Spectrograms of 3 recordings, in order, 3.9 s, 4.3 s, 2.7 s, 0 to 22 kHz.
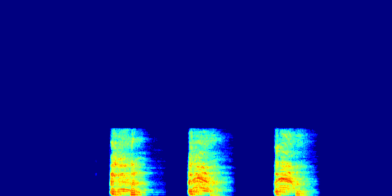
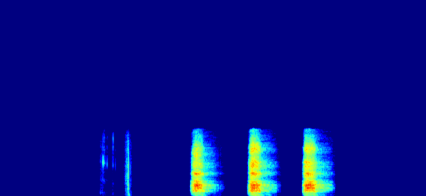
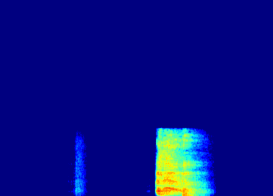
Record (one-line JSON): {"three_cough_length": "3.9 s", "three_cough_amplitude": 30825, "three_cough_signal_mean_std_ratio": 0.38, "exhalation_length": "4.3 s", "exhalation_amplitude": 28734, "exhalation_signal_mean_std_ratio": 0.23, "cough_length": "2.7 s", "cough_amplitude": 28937, "cough_signal_mean_std_ratio": 0.28, "survey_phase": "alpha (2021-03-01 to 2021-08-12)", "age": "45-64", "gender": "Male", "wearing_mask": "No", "symptom_none": true, "smoker_status": "Never smoked", "respiratory_condition_asthma": false, "respiratory_condition_other": false, "recruitment_source": "REACT", "submission_delay": "2 days", "covid_test_result": "Negative", "covid_test_method": "RT-qPCR"}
